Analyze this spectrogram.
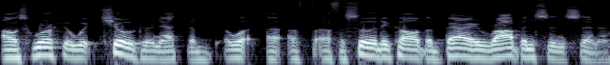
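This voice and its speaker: A man's dark, mellow voice in an American accent, fairly quick, with ordinary pitch variation and a very clean recording over a silent background. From Boston, Roxbury. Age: 70s. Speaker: psychologist and professor. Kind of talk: interview. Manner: halting, frequent repetitions.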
